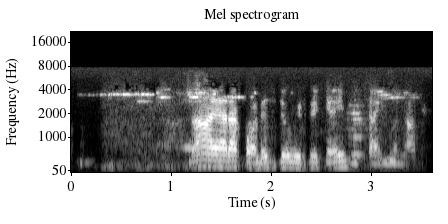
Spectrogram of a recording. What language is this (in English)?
Gujarati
